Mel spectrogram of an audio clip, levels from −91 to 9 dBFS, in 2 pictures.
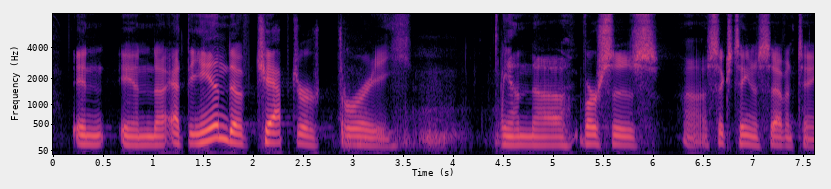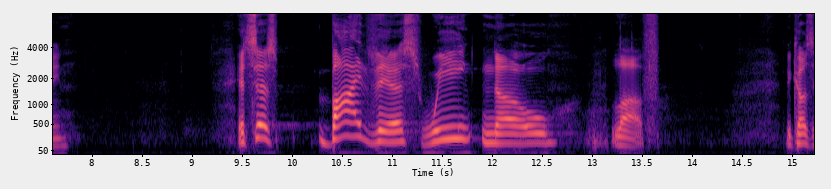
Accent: American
